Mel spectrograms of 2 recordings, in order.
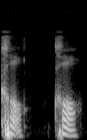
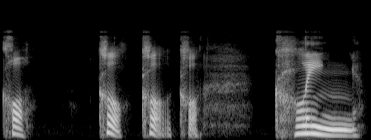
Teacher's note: Cling, the C sounds like a K, and you can make the back of your tongue make your K sound while the front of your tongue is in the L position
